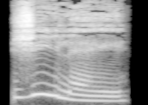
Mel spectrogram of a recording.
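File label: "gilet", British English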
